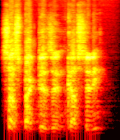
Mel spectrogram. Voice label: Emergency Human Male Voice Police Dispatch Suspect Is In Custody; emergency effects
